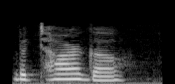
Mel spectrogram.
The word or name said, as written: botargo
